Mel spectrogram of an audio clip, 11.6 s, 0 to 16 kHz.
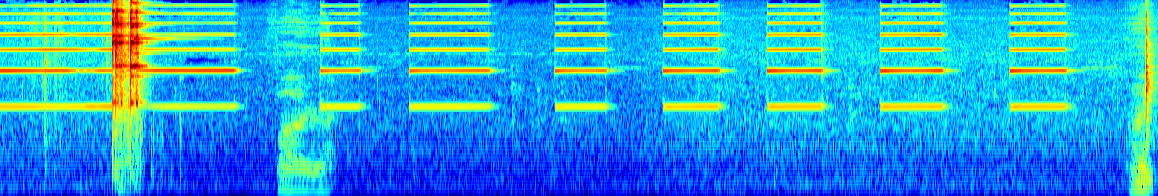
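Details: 1974 Honda TL125, points and ignition timing being set with a beeping points tester: clean high beeps, about eight at roughly one per second, as the points close and open; timing set correctly.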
